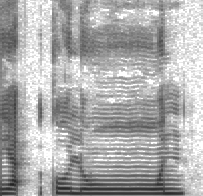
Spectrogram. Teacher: کلمت یأکلون میں الف پہ جزم ہے تو ہم حمزہ کو ظاہر کریں گے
